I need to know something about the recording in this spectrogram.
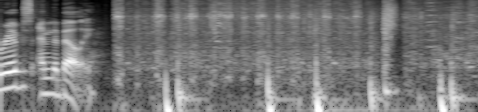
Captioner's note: sawing noise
